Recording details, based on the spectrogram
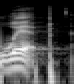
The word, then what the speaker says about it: Whip: It's Cool Whip. – Yeah. – Cool Whip. – You don't pronounce the H.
